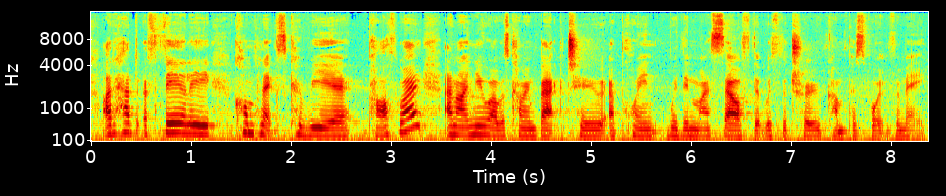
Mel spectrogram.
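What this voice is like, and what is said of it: British accent. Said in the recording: “your I'm not from around here accent gives it away that you were from the Northern Hemisphere ... from the UK”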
